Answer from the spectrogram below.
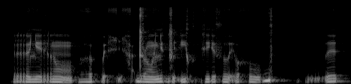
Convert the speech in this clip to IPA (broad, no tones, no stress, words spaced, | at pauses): rɵlʲerõ | ɦɵ k͡pḛhḭ ha̰dɹõ lʲɵɡlḭ jo̰ kʲɨɾʲɵθβḛʊ̯ huɡ | pṵɪ̯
